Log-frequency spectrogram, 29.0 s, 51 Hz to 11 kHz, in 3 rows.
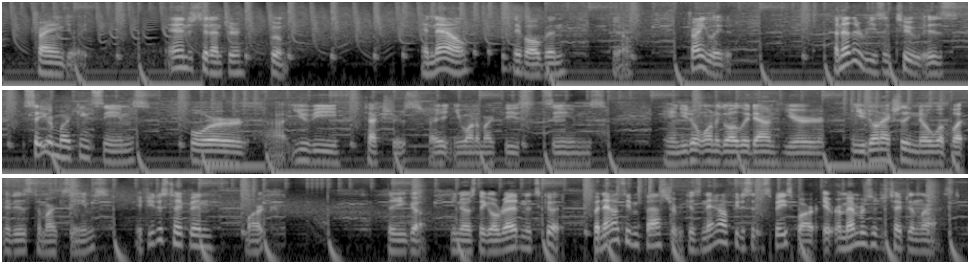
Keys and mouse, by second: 3.1 middle click, 3.7 middle click, 4.0-7.3 middle drag, 7.7 right click, 7.7 click, 8.5 middle click, 8.8 click, 9.2-11.2 middle drag, 9.7 ctrl+z, 11.2-20.2 drag, 12.0-13.9 middle drag, 13.9 right click, 14.4-20.2 middle drag, 20.2 space, 23.5 a, 26.6 space.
